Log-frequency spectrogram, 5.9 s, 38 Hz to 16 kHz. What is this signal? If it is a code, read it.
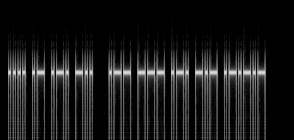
Morse code, heard as a keyed tone, about 25 wpm, 700 Hz. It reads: HARD WORK.
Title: Sentences from Top 1300 Words 25wpm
